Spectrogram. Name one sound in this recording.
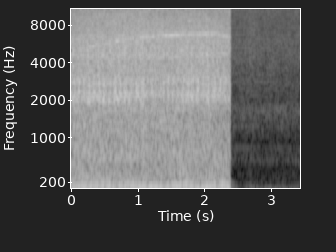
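Tyres hiss on a road.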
